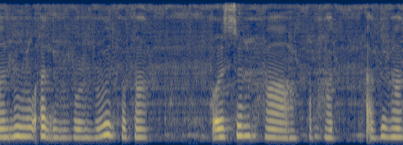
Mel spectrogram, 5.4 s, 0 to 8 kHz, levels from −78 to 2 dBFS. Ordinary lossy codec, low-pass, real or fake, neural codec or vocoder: none; 7.2 kHz; fake; autoencoder, 22.05 kHz, a latent of 192 numbers a frame, VITS, trained on one speaker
